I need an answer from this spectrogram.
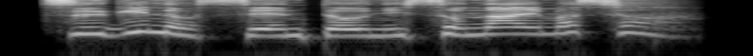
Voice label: Voice victory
